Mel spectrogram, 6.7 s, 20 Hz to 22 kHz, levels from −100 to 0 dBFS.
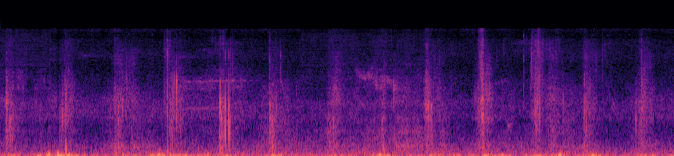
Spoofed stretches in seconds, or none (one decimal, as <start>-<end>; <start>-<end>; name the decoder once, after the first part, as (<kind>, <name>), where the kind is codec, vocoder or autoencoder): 0.0-0.5 (codec, HILCodec); 3.0-4.3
